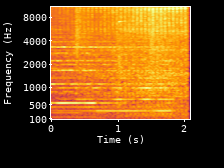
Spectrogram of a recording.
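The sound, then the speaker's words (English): Loud, steady mechanical pounding from a pile driver or similar heavy machinery, with a rapid repeating rhythm over a droning engine hum that holds a couple of sustained tones throughout. “Nobody likes the booms and cracks of pile drivers and air guns.”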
